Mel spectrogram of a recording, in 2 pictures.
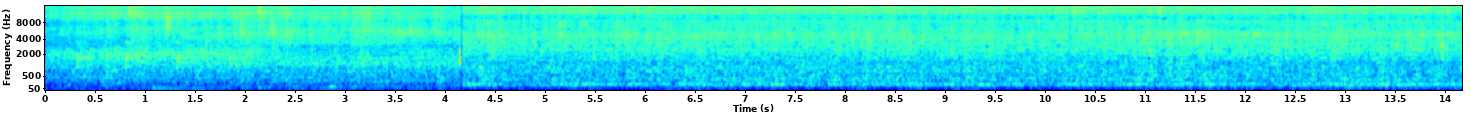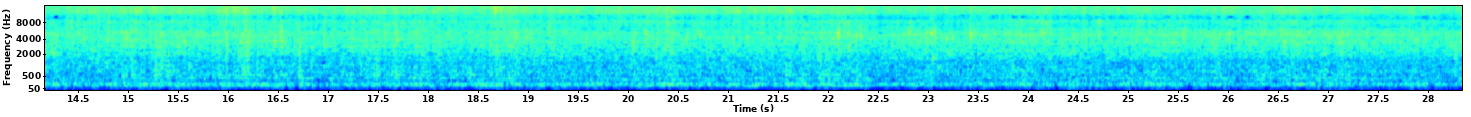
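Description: Heavy rain shower falling steadily and pattering on roofs and walls. A single sharp click about four seconds in.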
